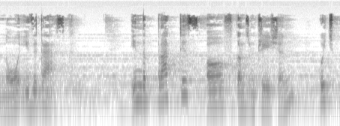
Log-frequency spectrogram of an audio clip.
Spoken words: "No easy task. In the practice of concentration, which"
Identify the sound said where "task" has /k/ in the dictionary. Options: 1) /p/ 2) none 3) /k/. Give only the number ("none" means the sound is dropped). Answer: 3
